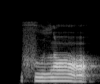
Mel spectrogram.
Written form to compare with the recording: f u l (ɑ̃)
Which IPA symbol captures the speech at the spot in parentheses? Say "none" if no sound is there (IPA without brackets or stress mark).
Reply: ɑ̃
